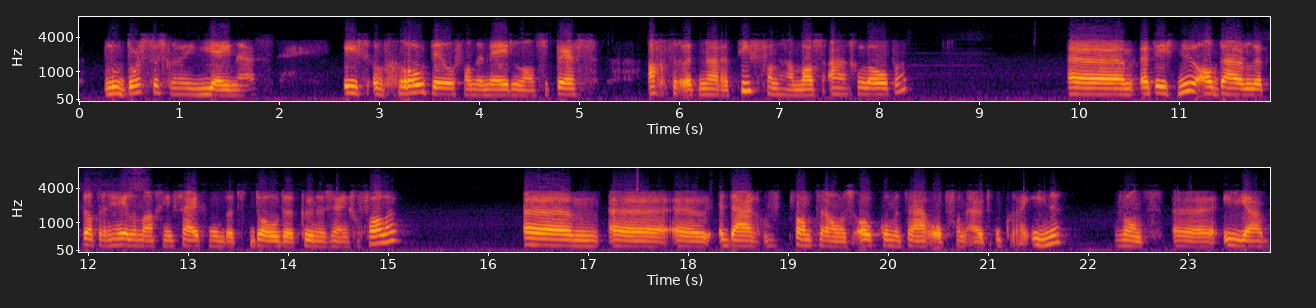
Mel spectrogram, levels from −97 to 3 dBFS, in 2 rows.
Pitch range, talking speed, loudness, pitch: 145-175 Hz, 115 wpm, -24 LUFS, 160 Hz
